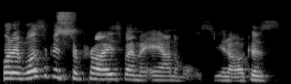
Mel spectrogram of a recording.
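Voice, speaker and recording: A woman's voice: a little high, sing-song, brisk, bright, forceful tone. A woman co-hosting a podcast chat, hesitant, repeating words as she thinks aloud. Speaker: podcast co-host. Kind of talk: casual panel chat.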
